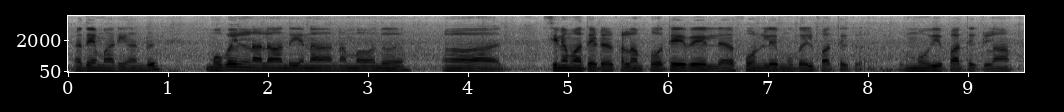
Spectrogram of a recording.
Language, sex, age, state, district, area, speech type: Tamil, male, 30-45, Tamil Nadu, Krishnagiri, rural, spontaneous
